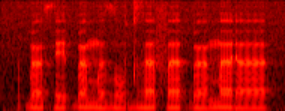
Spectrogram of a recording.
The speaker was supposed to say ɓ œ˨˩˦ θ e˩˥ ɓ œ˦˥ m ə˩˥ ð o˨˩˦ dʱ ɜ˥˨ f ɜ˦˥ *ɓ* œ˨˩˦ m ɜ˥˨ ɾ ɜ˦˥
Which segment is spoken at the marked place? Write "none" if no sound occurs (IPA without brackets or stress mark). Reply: ɓ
